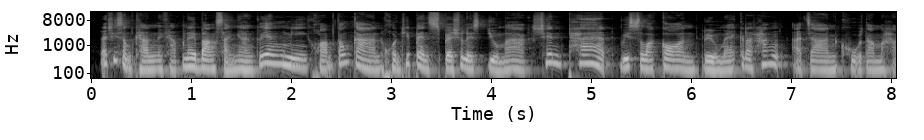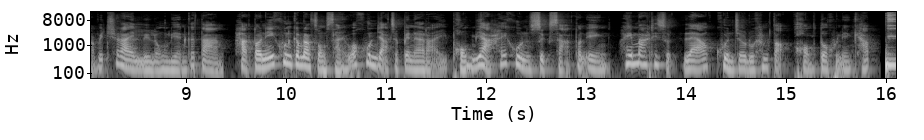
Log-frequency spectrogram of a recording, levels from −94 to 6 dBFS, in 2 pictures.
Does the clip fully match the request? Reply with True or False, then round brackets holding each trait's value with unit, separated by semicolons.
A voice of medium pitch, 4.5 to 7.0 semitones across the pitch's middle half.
True (150 Hz; 5.1 semitones)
